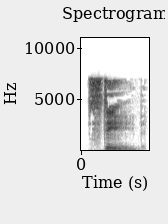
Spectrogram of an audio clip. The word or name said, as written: steed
